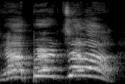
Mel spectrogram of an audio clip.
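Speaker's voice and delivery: high, loud, slow panicked cry; hammed-up fright at a huge bird; mock scared yell. The dog meets the giant turkey, hammed-up, high, loud scared yell.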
